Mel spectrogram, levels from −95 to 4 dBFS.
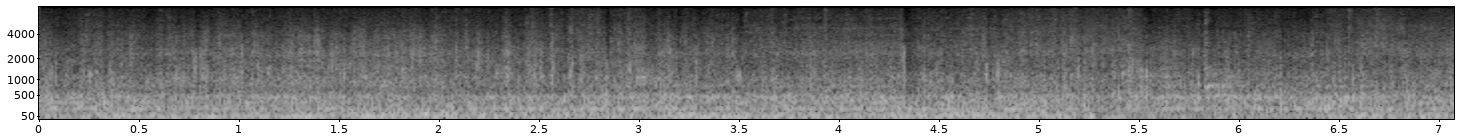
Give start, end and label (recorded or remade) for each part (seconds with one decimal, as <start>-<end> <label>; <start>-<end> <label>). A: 0.0-7.1 recorded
